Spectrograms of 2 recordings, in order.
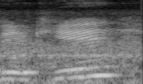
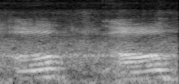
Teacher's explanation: आप अ बोल के देखिए, इसको ऐसे नहीं समझ में आएगा, जब आप इसको बोल के देखेंगे तो ये आपको समझ में आएगा। इसलिए आप अगर अ बोलते हैं तो आपके जीभ का मध्य भाग इसमें प्रयोग होता है, इसलिए इसको मध्य स्वर कहते हैं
